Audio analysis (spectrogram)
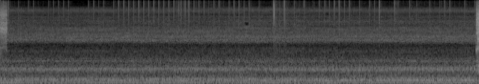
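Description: Small airplane engine droning steadily during a practice spin, a loud, constant rumbling hum with a rapid ticking pulse, heard from inside the cabin with no talk.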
